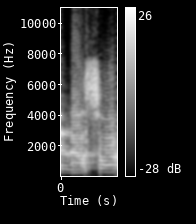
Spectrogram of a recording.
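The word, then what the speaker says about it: نصر: এখানে সাদ আছে, নাসর মানে সাহায্য, আর নুন সিন র নাসর মানে ঈগল পাখি। আপনি যদি মুখটা গোল করে শুদ্ধ করে উচ্চারণ না করেন, অর্থ আকাশ পাতাল পাল্টিয়ে যাবে। আল্লাহ পাক বলেন ইযা জাআ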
